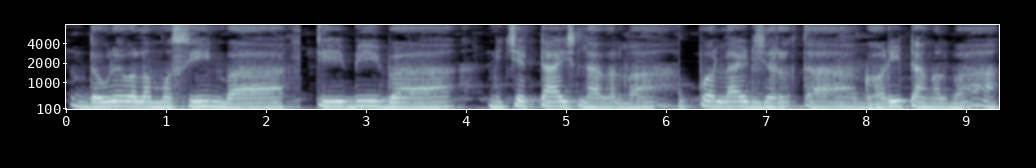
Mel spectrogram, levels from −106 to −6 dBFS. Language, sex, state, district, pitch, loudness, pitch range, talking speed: Bhojpuri, male, Uttar Pradesh, Gorakhpur, 165 Hz, -25 LUFS, 160-175 Hz, 105 wpm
